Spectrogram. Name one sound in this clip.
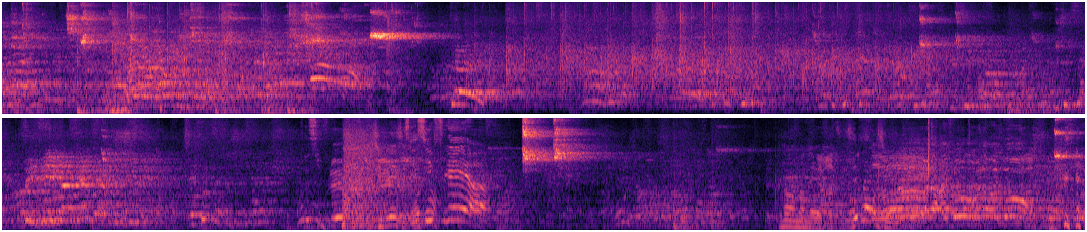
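Spectators chatter close by.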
